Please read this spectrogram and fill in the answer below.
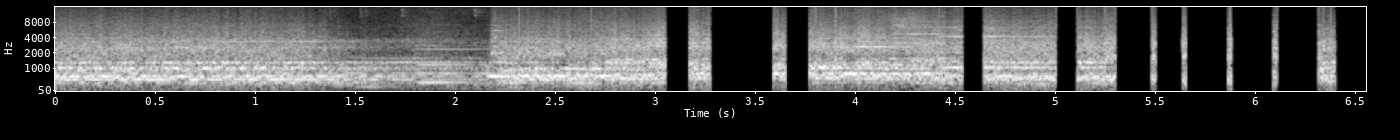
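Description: Male voice choir singing sustained chords. About halfway through, the recording begins cutting out, the sound chopping into short stuttering bursts with dead silence between them.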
